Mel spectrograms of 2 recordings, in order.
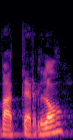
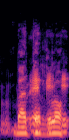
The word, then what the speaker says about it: Waterloo: Y decide que va a enfrentar a los ingleses cara a cara en Waterloo. Así dicen los belgas. Waterloo. En inglés dicen Waterloo, Ajá. porque pronuncian como en inglés.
